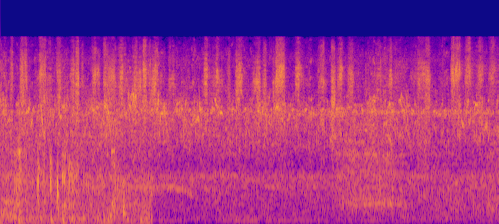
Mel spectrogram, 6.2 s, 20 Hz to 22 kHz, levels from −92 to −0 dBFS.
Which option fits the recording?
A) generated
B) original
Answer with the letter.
A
